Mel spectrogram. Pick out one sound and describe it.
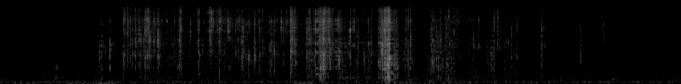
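A foil wrapper crinkles and tears as it is opened.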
